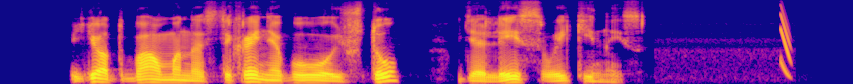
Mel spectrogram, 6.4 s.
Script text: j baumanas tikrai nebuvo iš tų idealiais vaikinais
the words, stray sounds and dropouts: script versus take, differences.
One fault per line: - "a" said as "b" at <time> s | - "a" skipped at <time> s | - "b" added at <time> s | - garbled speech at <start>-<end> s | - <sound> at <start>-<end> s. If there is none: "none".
- chirp at 5.8-5.9 s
